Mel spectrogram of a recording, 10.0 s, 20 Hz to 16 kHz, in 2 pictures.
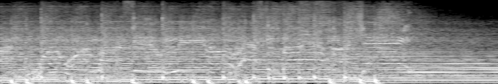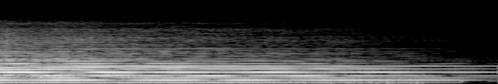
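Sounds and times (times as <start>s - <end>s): distorted electric guitar chord ringing: 0.0s - 9.9s.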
